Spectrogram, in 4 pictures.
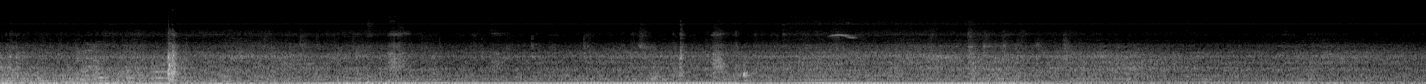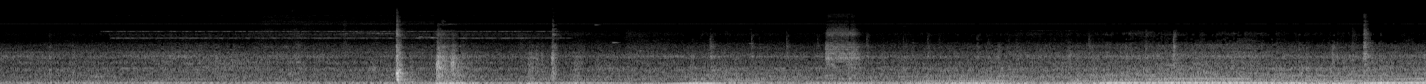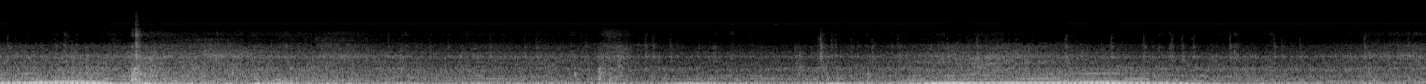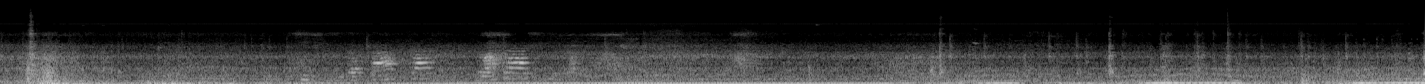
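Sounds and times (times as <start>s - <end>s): bus engine accelerating: 0.0s - 57.0s.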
